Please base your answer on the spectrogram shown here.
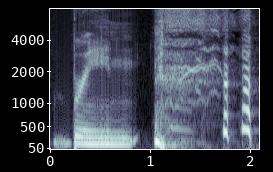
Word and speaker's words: Brian: The other guy, Brian Gleeson. Uh-huh. It says his name is pronounced Breen.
